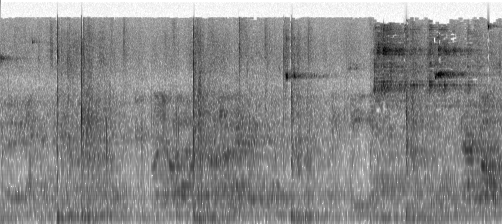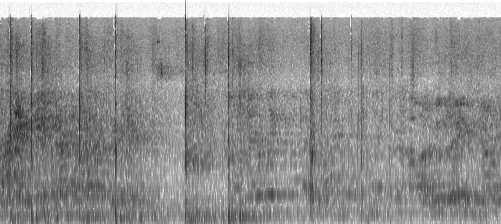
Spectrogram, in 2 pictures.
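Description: A basketball bounces on a wooden floor, echoing in a large hall.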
